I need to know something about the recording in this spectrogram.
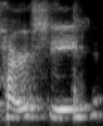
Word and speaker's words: HerShe: Well, it's HerShe, like the chocolate, but it's spelled like her and she.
